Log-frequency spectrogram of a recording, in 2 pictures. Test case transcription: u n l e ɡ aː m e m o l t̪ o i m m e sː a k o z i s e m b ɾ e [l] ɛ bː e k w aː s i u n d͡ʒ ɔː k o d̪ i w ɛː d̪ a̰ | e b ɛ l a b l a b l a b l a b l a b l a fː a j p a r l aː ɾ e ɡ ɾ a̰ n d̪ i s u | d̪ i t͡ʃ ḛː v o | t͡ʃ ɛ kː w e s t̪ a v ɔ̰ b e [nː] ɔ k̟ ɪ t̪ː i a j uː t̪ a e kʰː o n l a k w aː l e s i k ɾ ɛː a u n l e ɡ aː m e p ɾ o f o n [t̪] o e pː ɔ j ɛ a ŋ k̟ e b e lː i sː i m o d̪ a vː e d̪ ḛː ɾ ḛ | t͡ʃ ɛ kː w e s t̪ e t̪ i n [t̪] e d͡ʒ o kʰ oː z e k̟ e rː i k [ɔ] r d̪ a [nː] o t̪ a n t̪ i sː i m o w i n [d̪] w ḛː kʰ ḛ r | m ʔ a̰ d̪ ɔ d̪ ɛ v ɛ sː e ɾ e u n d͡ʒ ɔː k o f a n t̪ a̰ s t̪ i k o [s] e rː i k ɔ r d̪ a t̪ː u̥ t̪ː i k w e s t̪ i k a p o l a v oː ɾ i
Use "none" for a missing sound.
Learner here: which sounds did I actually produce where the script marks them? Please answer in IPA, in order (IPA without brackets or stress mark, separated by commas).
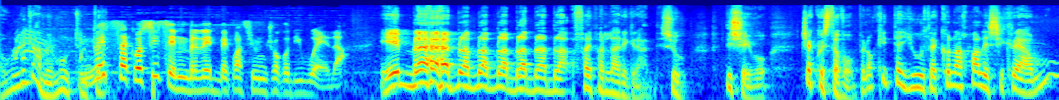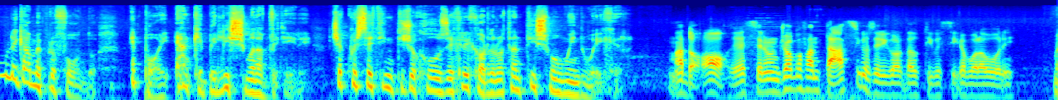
ɾ, n, d̪, t̪, ɔ, n, d̪, s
